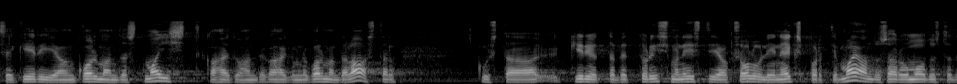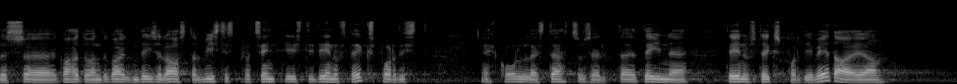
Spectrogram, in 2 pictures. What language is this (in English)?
Estonian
